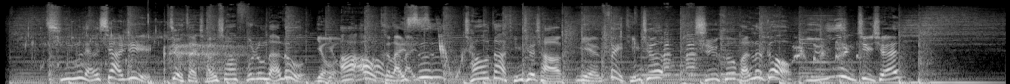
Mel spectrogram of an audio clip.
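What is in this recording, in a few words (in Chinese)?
男国大音-广告样音-年轻时尚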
